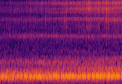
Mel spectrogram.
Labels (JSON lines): {"label": "anthrophony, boat engine", "recorder": "HydroMoth"}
